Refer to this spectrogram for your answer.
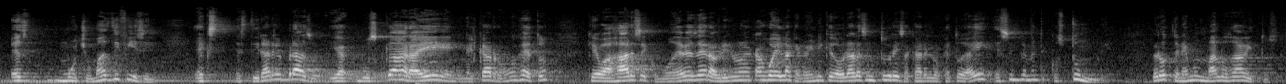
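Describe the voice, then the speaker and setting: A man's voice: high voice, fairly quick. Male Costa Rican police chief, instructive seminar speaker, roomy hall with faint background noise. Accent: Costa Rican Spanish. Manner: instructive, asks and answers his own questions. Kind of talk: live seminar lecture.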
